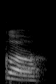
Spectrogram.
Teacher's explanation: क ना मेरी जो जीवा है वो तालू से ऊपर से टच हो रही है, ना दांतों से टच हो रही है, ये अंदर से गले से आवाज आ रही है, तो इसका आंसर जो हो जाएगा वो कंठ हो जाएगा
